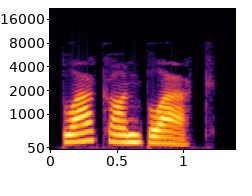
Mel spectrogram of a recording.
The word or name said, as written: black-on-black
